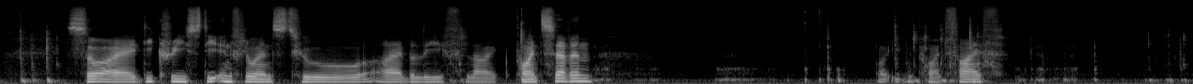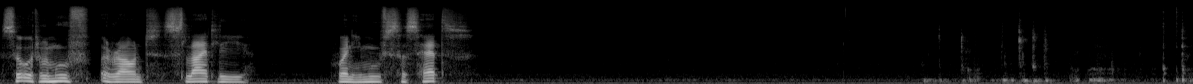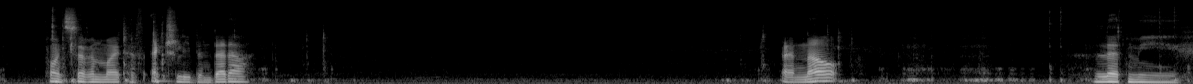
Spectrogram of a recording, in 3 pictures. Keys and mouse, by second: 8.2-10.0 drag, 11.8 alt+a, 21.5 alt+a, 22.3 ctrl+shift+i, 23.7-25.5 drag, 27.1 alt+a, 31.5 alt+a.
